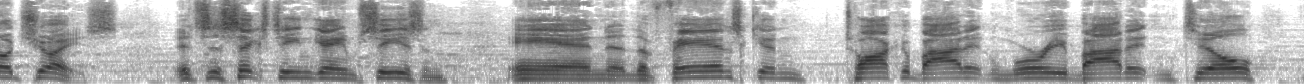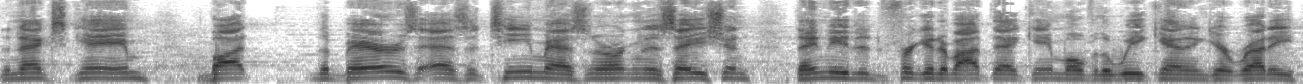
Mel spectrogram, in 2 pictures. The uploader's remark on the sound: LIVE from Bannerman's Sports Grill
